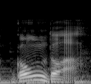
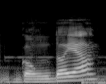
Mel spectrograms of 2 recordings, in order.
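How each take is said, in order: First: No consonant is heard between the final vowels. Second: A Y glide is heard between the final vowels. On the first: Some dialects say it this way. "em alguns só gondola" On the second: Many dialects say it this way. "em vários dialetos é gondoia"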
